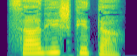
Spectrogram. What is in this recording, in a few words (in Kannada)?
"ಸಾಧಿಷ್ಠಿತ", Kannada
